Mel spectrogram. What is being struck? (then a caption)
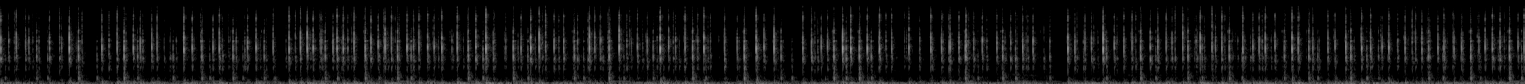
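Plastic mechanical keyboard with PBT keycaps. A compact 65% KBD67 Lite mechanical keyboard with a plastic case, FR4 plate, lubed KineticLabs Hippo linear switches and blue and white PBT keycaps sits on a desk mat while both hands type steadily with their fingertips. The continuous presses make a fast stream of short, dry, bright clacks centered around 2 kHz, each dying away almost instantly with very little low thump.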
